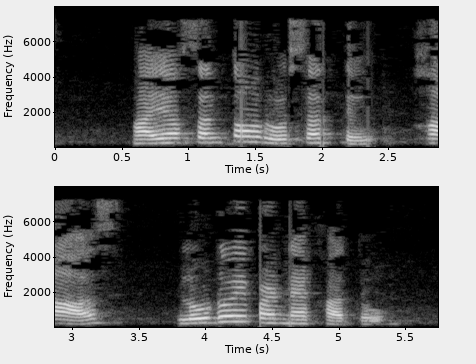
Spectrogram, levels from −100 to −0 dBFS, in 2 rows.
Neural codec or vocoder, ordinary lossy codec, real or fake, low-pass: none; MP3, 32 kbps; real; 7.2 kHz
